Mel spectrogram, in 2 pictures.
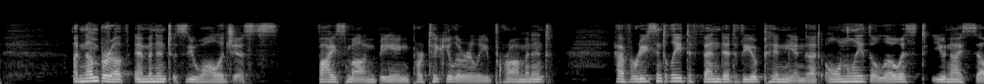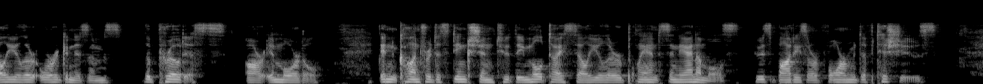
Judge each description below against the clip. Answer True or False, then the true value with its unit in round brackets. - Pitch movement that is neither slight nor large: False (2.2 semitones)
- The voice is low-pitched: True (110 Hz)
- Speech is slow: True (115 wpm)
